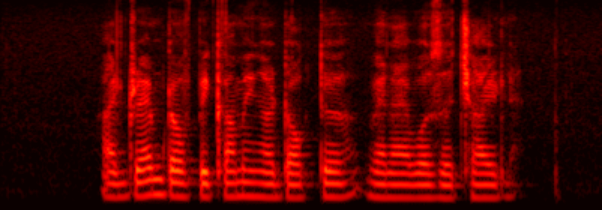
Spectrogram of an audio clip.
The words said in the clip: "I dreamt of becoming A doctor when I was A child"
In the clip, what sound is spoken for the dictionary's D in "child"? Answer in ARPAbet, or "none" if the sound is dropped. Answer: D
